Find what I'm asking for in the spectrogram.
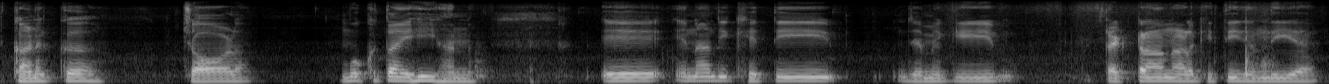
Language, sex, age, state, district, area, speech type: Punjabi, male, 30-45, Punjab, Rupnagar, rural, spontaneous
